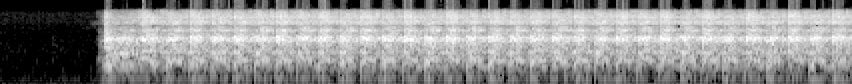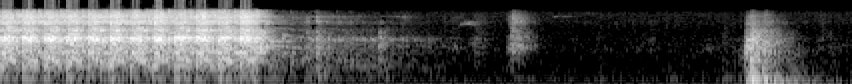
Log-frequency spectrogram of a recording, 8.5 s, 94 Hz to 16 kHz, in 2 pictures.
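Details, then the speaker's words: 1988 Suzuki Vitara 1600 automatic, first start attempt after sitting 18 years: steady cranking about three turns a second, even compression, never fires; crank no start, later traced to fuel pump fault, converted to electric pump. "definitely a crank and no start so where to start I think the first thing is to see if we have a spark because it needs a spark compression"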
